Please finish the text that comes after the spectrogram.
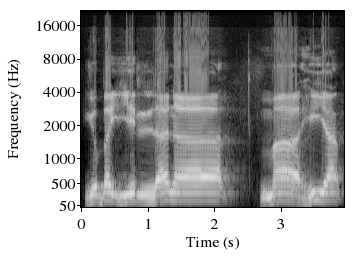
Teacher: یبین لنا، الف مدہ، الف ہمیشہ مدہ ہوتا ہے، الف سے پہلے ہمیشہ زبر ہوتا ہے، الف مدہ کو ایک الف کے برابر کھینچ کر پڑھیں گے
